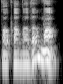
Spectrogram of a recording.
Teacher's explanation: અને પ વર્ગ કહીશું તો પ ફ બ ભ મ ઓઠમાંથી પ્રગટ થાય છે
